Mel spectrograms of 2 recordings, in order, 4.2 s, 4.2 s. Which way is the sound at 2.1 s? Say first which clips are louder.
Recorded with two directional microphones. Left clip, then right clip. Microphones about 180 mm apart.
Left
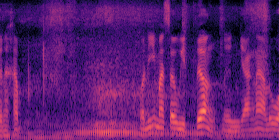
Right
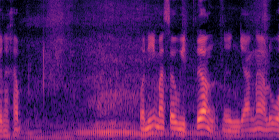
Even; 15° right (ahead or behind).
